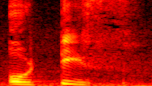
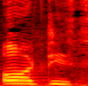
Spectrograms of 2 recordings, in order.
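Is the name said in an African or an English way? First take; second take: African; English. First: The name is said with an African accent. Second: The name is said with an English accent. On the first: The speaker calls it right. "So for you to say in an African way" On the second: The speaker calls it wrong. "it's not African. It becomes English"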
